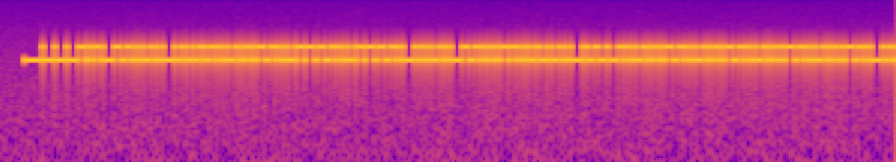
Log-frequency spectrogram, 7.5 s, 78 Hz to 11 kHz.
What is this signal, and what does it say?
RTTY (75 baud, 850 Hz shift), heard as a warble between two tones, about 2200 Hz centre. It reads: ON0UQL 449 359 359 I4O DE YB0BMV 449 449 485 485 …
